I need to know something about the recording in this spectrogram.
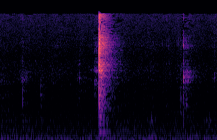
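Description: Chopsticks clack down on a metal tray.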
